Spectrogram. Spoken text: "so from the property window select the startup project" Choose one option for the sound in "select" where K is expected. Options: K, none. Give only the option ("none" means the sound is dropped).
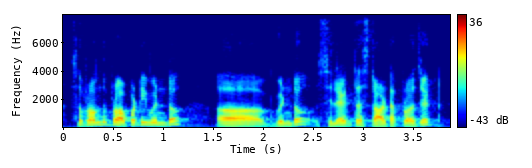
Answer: K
